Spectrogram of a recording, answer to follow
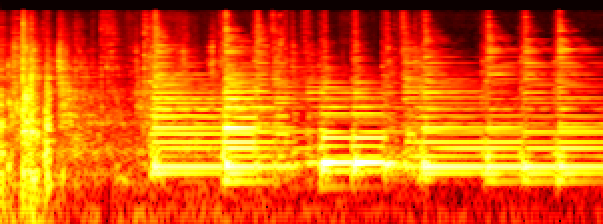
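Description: Nylon-string acoustic guitar fitted with a slinky spring and a piezo pickup in a hole drilled in its body, strummed in sustained chords, which ring on with a springy reverb. A few light taps on the strings come first, then about seven strums starting about a second and a half in.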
